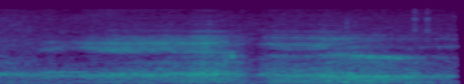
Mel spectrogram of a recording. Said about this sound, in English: Alright, now that I'm done yawning.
